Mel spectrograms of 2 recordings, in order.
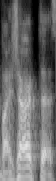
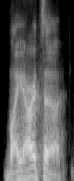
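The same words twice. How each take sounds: First: It is said with an Argentine accent. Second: It is said with a Californian accent.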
